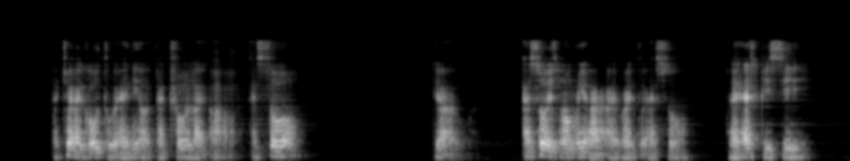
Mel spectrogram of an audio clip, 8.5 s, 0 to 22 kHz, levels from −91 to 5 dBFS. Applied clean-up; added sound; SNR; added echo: neural mask model DeepFilterNet 3.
